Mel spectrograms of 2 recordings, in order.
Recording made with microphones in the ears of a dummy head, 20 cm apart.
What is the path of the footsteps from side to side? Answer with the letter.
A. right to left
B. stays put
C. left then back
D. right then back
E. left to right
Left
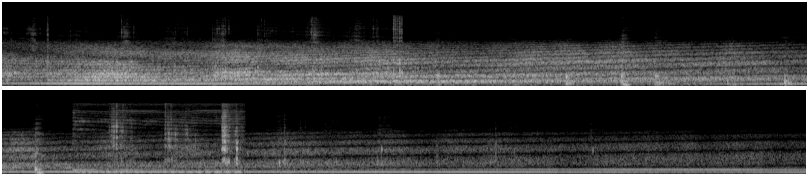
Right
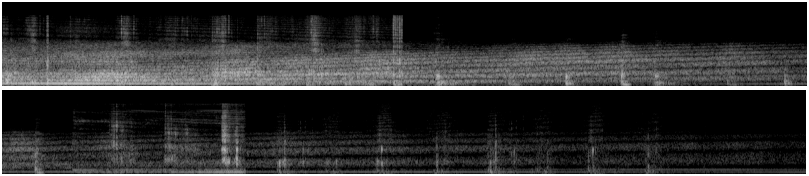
C.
